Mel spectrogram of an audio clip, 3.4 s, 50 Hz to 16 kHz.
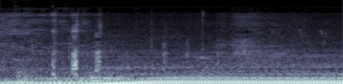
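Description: A 3rd gen Toyota 4Runner with a solid axle swap and locker trouble rumbles through a slow burnout, the engine load rising after a second into a steady loud low drone with one wheel spinning.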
